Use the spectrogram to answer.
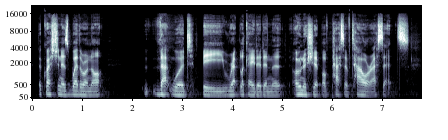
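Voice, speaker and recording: On a very clean recording with a silent background, a man of medium pitch speaks at a fairly slow pace in a flat monotone. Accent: New Zealand. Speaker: tech reporter. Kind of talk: casual chat.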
